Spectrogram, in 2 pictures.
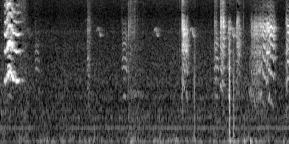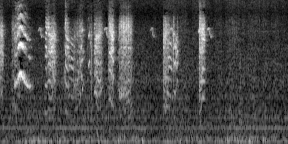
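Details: Zebra finch chick beginning its song practice, possibly a male: scattered clicks and buzzy stacked notes, a few nasal rising calls, and irregular chattering phrases spread over the stretch, with background hum.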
